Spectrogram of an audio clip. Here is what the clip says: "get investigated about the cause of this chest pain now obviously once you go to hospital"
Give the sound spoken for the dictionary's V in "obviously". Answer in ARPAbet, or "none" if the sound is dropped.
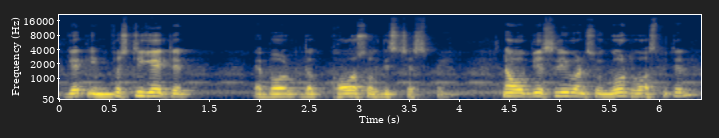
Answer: none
